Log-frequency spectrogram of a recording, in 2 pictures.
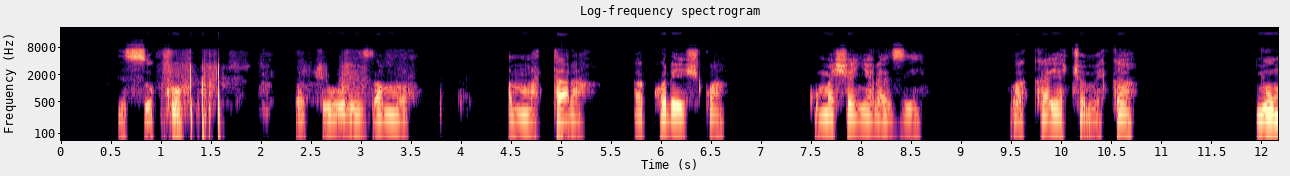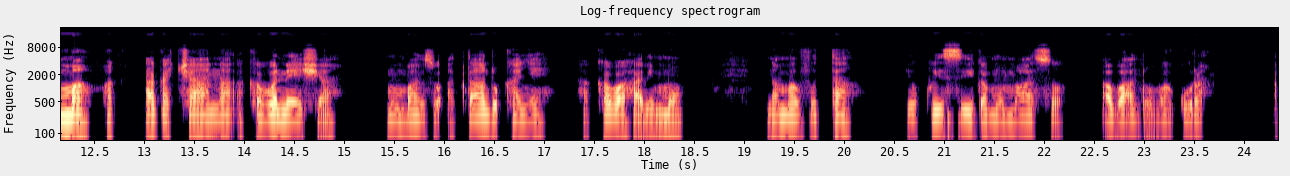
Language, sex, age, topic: Kinyarwanda, male, 36-49, finance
